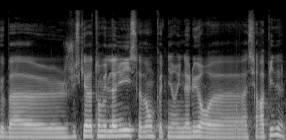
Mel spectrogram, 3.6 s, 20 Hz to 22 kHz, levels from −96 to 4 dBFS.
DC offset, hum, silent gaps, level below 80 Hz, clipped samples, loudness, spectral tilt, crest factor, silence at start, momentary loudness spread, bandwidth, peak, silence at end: under 0.1%; none; none; -56 dBFS; under 0.1%; -26 LUFS; -7 dB/octave; 16 dB; 0 s; 6 LU; 15.5 kHz; -10 dBFS; 0 s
